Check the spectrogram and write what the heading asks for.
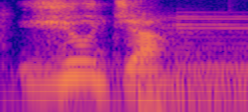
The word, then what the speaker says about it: jutge: Por lo tanto, la G delante de la E o de la I y la J delante de cualquier vocal se pronuncian J. Así, por ejemplo, tenemos germà, Girona, Janoll, Jutge, Joguina, ¿no? Fijaros en la diferencia. Uno es un sonido sordo en español y el otro es un sonido sonoro.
